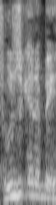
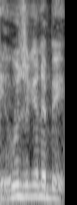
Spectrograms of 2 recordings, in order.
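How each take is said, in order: First: Higher hyped announcer call; monster truck ad. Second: Higher hyped announcer call, repeated; monster truck ad. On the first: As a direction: build hype like a radio promo. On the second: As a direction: keep the radio promo hype going. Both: Retold or imitated. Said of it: "that monster truck announcer type voice".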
